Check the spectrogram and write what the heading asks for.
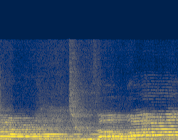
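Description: Music with several voices singing long held notes, shifting to new notes about a second in.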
